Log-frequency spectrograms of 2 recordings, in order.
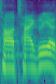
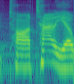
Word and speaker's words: Tartaglia: other one is tartaglia it's not actually pronounced tartaglia it's closer to tartalia with a silent G and again I know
